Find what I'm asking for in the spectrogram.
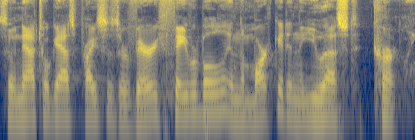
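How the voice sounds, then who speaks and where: The man's pitch is fairly high and his intonation fairly even. He speaks at a fairly quick pace. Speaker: utility finance staff presenter. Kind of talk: board meeting presentation. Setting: public board meeting. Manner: fast; halting, many fillers.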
